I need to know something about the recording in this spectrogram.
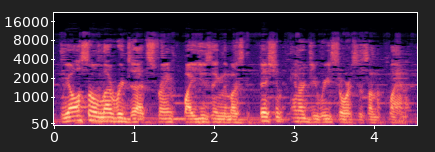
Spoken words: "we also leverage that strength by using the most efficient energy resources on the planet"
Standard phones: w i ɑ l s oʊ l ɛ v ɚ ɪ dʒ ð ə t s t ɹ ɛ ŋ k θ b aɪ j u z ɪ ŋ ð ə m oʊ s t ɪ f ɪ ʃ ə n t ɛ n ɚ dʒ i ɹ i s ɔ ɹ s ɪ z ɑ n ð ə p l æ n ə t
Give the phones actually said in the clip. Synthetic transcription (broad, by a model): w i ɑ l s oʊ l ɛ v ɚ ɪ dʒ ð ə t s t ɹ ɛ ŋ k θ b aɪ j u z ɪ ŋ ð ə m oʊ s t ɪ f ɪ ʃ ə n t ɛ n ɚ dʒ i ɹ i s ɔ ɹ s ɪ z n ð ə p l æ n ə t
